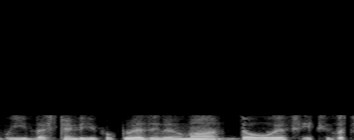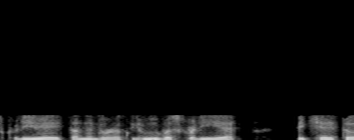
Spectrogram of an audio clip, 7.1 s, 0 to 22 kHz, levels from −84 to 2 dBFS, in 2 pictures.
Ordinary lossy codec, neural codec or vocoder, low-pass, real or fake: AAC, 16 kbps; codec, 16 kHz, 0.5 kbps, FunCodec, trained on Chinese and English, 25 frames a second; 7.2 kHz; fake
